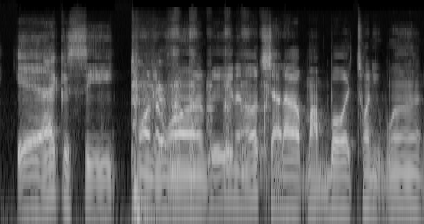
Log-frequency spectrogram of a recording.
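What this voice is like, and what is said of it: Bad imitation of another person's voice. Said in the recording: “that's a bad impression.”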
